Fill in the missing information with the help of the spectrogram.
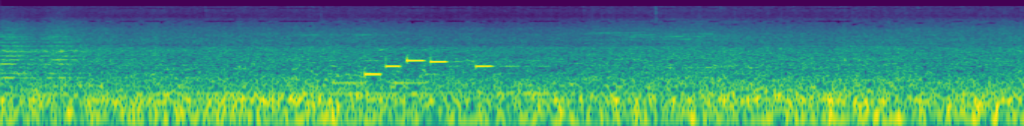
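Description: Steady road traffic on a wet street, with vehicles running and passing close by. About three seconds in, a brief run of short notes stepping up and down in pitch sounds over the traffic.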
